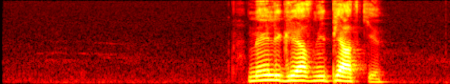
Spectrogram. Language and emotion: Russian, neutral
